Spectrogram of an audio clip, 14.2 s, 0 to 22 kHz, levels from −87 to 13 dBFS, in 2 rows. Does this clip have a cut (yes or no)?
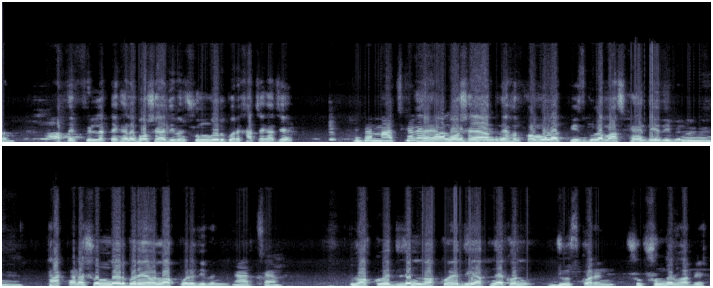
no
